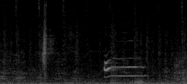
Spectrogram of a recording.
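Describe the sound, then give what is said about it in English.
A single cat, Cinnamon, meows: a short rising then sustained tonal cry over a steady low background hum, with a brief sharp click just before it. “Arming stray cats who live on the mean streets. Isn't that right, Cinnamon?”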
